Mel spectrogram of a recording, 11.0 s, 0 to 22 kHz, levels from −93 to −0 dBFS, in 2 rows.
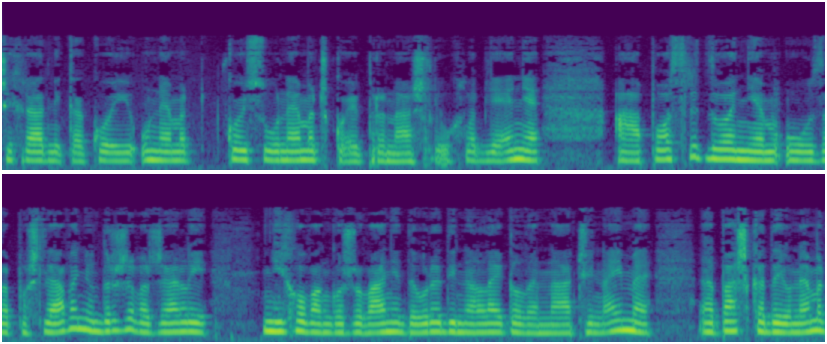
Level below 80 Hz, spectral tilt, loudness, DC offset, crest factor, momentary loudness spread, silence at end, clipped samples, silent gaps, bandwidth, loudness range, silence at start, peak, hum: -58 dBFS; -6 dB/octave; -22 LUFS; under 0.1%; 16 dB; 8 LU; 0 s; under 0.1%; none; 11 kHz; 3 LU; 0 s; -6 dBFS; none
